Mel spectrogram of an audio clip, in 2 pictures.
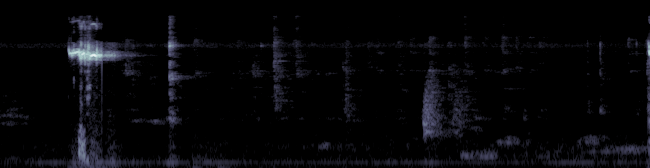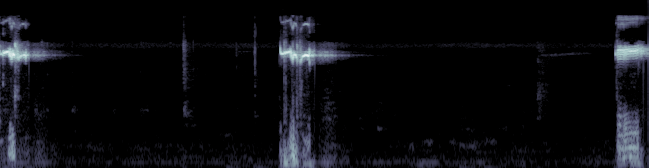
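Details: Lure calling from a female blue-crowned hanging parrot: four short, piercing, very high notes, each sharp and slightly slurred, spaced two to four seconds apart against silence.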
